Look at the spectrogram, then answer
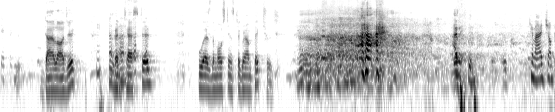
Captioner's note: laughter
